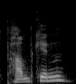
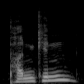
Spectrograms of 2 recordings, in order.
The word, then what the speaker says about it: pumpkin: hard time I I I try to pronounce pumpkin because you always hear punkin and it's just missing and getting wrong several consonant in there and you just hear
